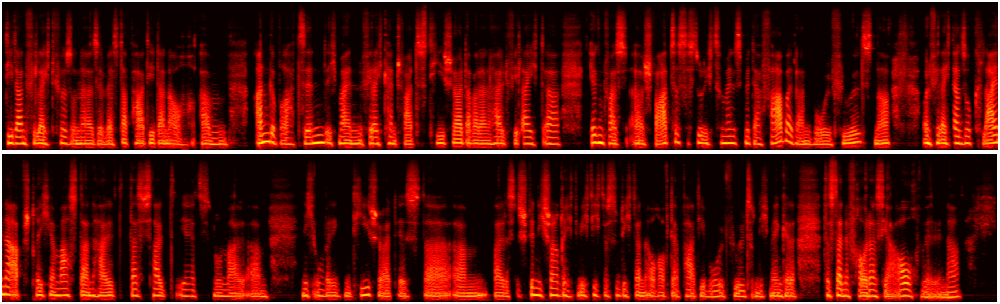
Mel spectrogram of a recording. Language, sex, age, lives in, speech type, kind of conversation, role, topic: German, female, 50-54, United States, conversation, advice, advisor, Warum finde ich nie passende Kleidung, egal wo ich sie kaufe?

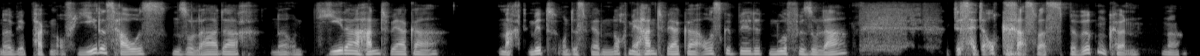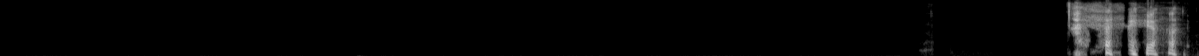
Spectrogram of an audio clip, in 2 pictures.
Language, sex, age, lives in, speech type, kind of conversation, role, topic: German, male, 35-39, Germany, conversation, unstructured, none, Wie sollten Medien deiner Meinung nach stärker über positive Ereignisse berichten?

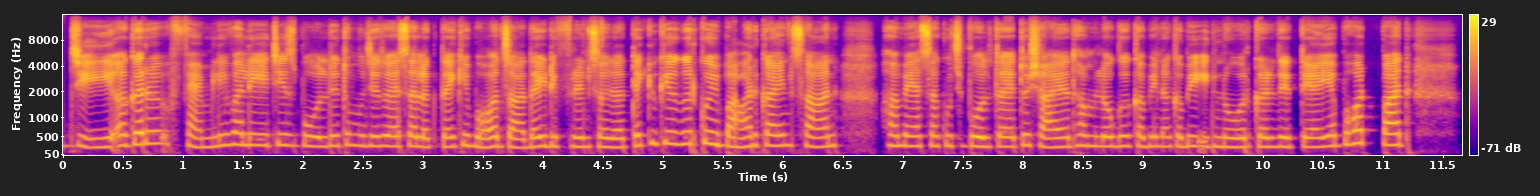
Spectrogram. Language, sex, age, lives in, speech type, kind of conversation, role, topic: Hindi, female, 18-19, India, conversation, podcast, guest, Future ko secure karna ya present ko dil se enjoy karna—tum kya choose karoge?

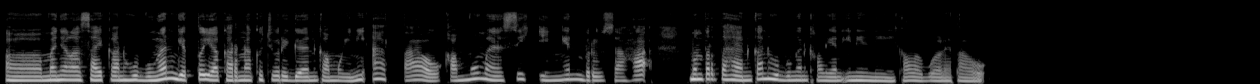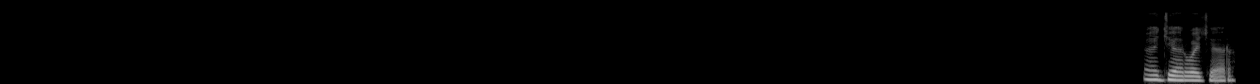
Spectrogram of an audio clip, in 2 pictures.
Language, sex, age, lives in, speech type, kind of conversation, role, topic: Indonesian, female, 20-24, Indonesia, conversation, advice, advisor, Bagaimana sebaiknya saya menyikapi kecurigaan bahwa pasangan saya masih berkomunikasi dengan mantannya?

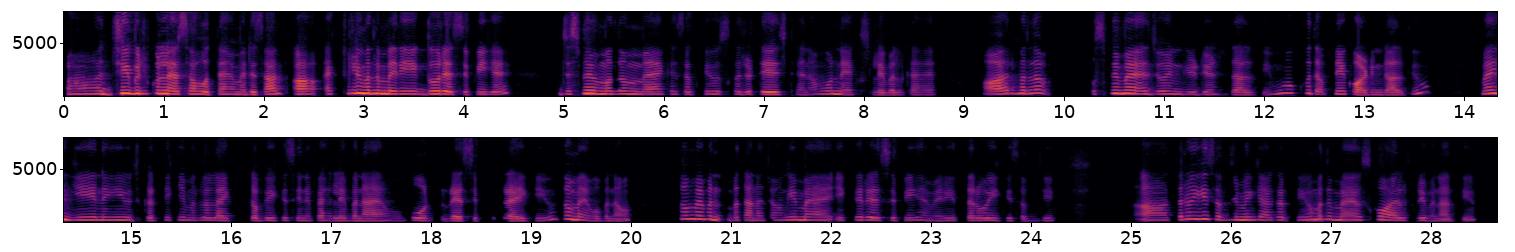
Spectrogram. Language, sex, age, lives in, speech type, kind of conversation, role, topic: Hindi, male, 30-34, India, conversation, podcast, guest, Ek simple cooking hack kaunsa hai jo taste turant badal de?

